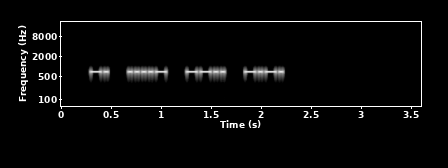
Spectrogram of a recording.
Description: Morse code, heard as a keyed tone, about 34 wpm, spaced as for 25 wpm, 700 Hz. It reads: N4ZC
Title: USA Call Signs - 4 Characters - 2x Character Spacing - 35wpm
